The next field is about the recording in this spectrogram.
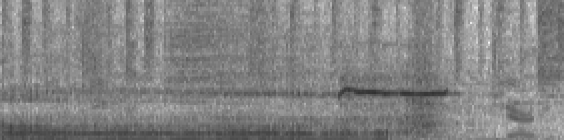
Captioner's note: seal barking; whistles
